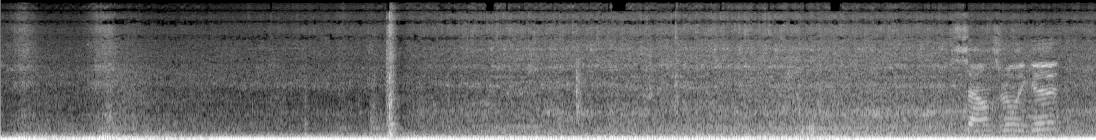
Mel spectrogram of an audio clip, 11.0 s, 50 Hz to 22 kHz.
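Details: 1971 Dodge Dart Swinger 318 V8, 130k original miles, Edelbrock 600 carb, headers, first start in about eight months: deep, steady rumble settling into an even idle with a couple of blips; runs smooth and strong.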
